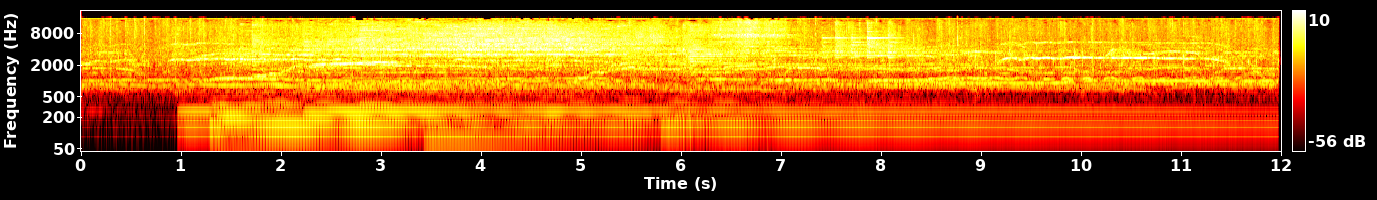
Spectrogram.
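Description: Live band playing the song's outro without vocals: low notes begin about a second in and are held steadily under gliding higher lines.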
